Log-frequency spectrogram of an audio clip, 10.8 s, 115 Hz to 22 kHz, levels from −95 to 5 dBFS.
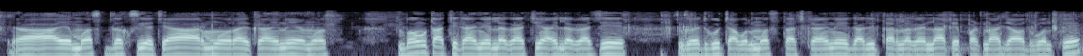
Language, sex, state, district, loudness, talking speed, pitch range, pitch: Halbi, male, Chhattisgarh, Bastar, -19 LUFS, 190 wpm, 120-130 Hz, 125 Hz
